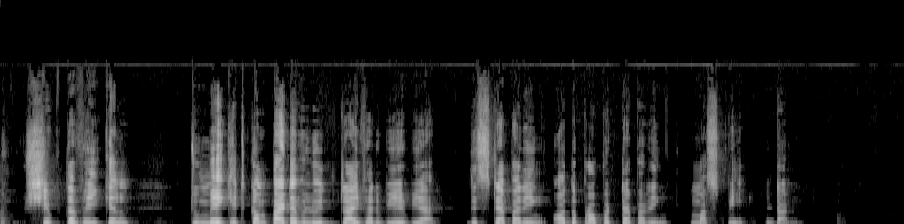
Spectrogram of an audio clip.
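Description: A middle-aged man speaks calmly into a microphone, lecturing.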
